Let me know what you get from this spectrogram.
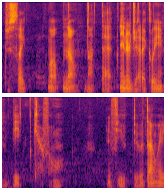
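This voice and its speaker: Male actor as supervillain boss, very deep, gravelly fry, suave, formal, patient, exacting, instructive, ASMR roleplay. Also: heavily acted.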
